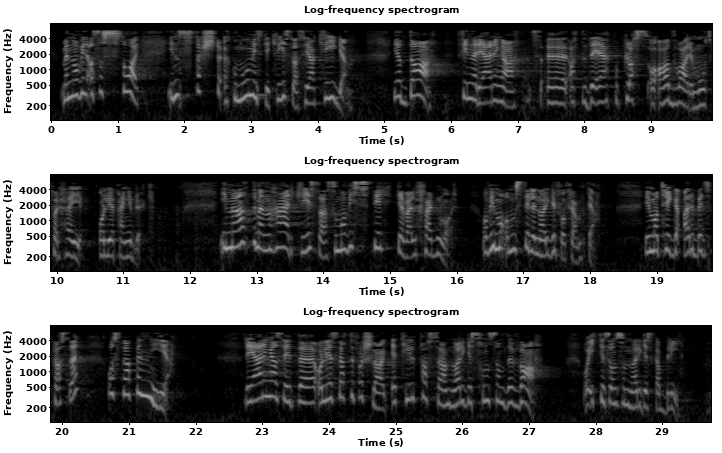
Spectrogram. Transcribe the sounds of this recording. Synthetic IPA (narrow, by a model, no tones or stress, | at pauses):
mɛnːɔɾʋɪɑlsɔst̪oːɾʔɪd̪ɛnst̪œʂʈəʔœkʊnuːmɪskəkʰɾiːsɑsiːɑkʰɾiːɡə̰n | jɑːd̪ɑː | fɪnːəɾɛjæːɾɪŋɑ | ɑt̪d̪ɛæɾpʰɔpʰlɑsɔ̰ʔɑːd̪ʋɑːɾəmuːt̪fɔɾhœʏ | ɔljəpʰɛŋːəbɾʉ̰ːk | ʔɪmøːt̪əmɛd̪ɛnɦæːɾkʰɾiːsɑsɔmɔʋɪst̪ʏɾkəʋɛlfæɖɳ̩ʋo̰ːɾ | ʔɔʋɪmɔʔɔmst̪ɪlːənɔɾɡəfɔɾfɾɑmt̪ʰḭːɑ̰ | ʋɪmɔt̪ʰɾʏɡːəʔɑɾbæɪd̪spʰlɑsəɾɔskɑːpənyːə̰ | ɾɛjæːɾɪŋɑsɪt̪ɔljəskɑt̪ːəfɔʂɭɑːɡætʰɪlpʰɑsːɑnɔɾɡəsɔnːsɔmd̪ɛʋɑ | ʔɔɪkːəsɔnːsɔmnɔɾɡəskɑlbliː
